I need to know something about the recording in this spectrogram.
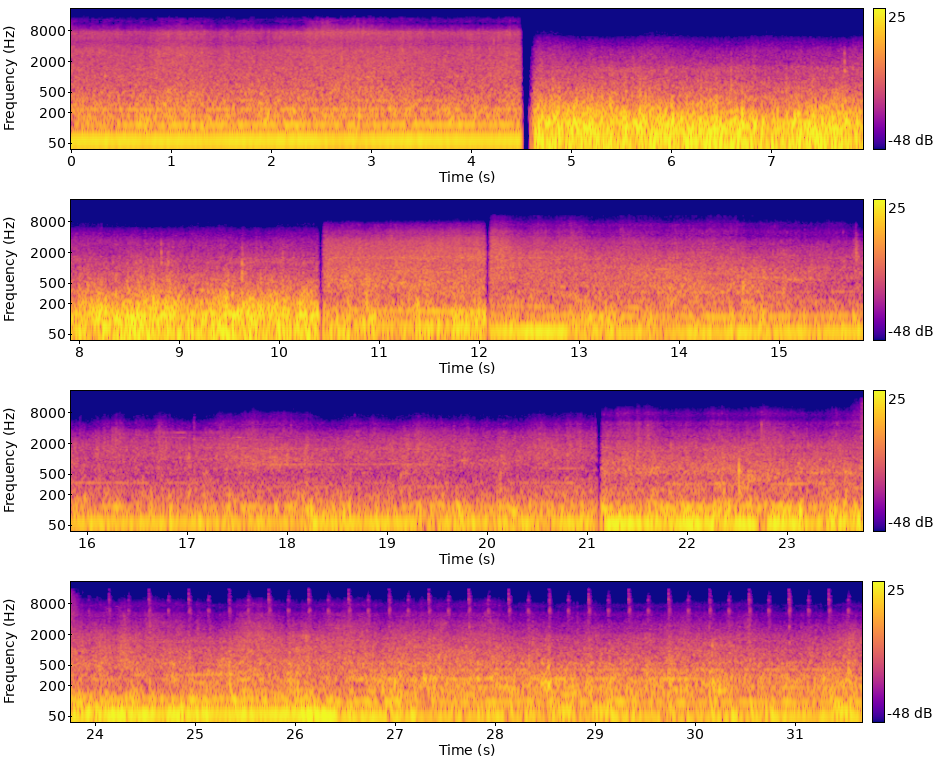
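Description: Outboard motor running with the boat under way, a steady low hum under water rushing past the hull and wind buffeting the microphone. The sound changes abruptly several times, first about four seconds in.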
